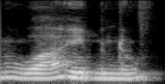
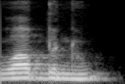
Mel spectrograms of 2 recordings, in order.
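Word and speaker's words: وَابْنُ: Wa ibnu man Nah, wa ketika seperti ini bacanya bukan wa ibnu, tapi langsung dia alifnya tidak dianggap, jadi wabnu.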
